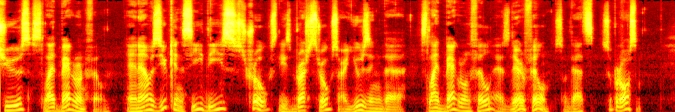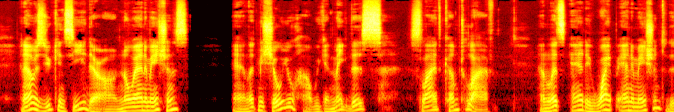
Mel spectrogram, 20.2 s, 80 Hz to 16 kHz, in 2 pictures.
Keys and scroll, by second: 12.9 Escape.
